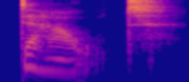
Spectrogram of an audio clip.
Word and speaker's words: doubt: That's D, ow, T. So if we put all of the sounds back together, we have doubt. Repeat after me, doubt.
